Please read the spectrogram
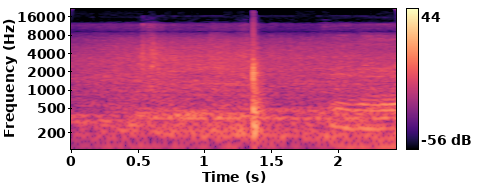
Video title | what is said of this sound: RV Traveling the USA - PART 2 of Motorhome search and winter campground search in Florida | you can tell it's wet or been wet and it sounds hollow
